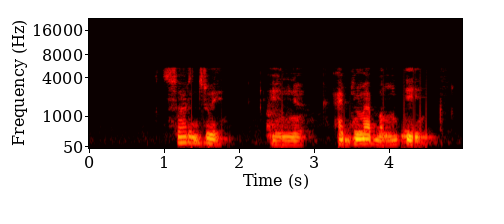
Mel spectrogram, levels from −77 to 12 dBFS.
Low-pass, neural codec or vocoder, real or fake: 5.4 kHz; none; real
